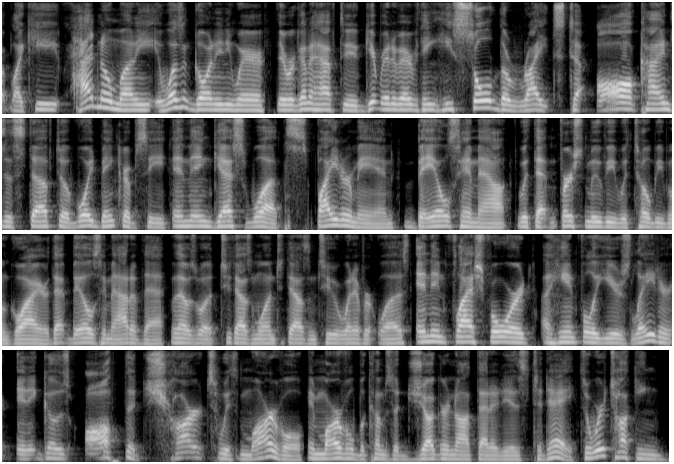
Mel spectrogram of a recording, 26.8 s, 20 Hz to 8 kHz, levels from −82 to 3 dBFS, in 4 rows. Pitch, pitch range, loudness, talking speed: 125 Hz, 115-140 Hz, -18 LUFS, 205 wpm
